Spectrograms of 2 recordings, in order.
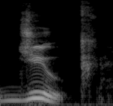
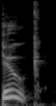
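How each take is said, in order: First: It is said in a British accent. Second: It is said in an American accent. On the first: "will turn into" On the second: "the American Standard"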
